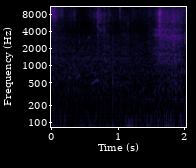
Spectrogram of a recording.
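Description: Faint low outdoor background rumble, with a brief rustle near the end.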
